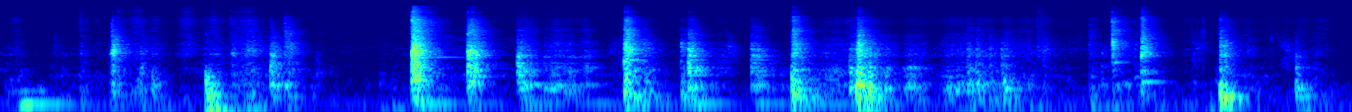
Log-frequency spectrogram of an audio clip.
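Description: Aluminium step ladder clanking and knocking as it is moved and climbed: an irregular series of sharp knocks, the loudest about three seconds in.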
